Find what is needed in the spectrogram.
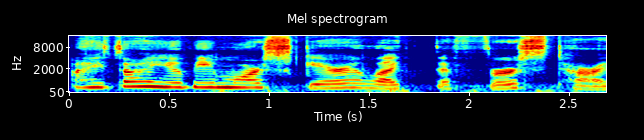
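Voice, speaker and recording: Pitching her voice high, a woman performs a put-on character voice. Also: moderate pace. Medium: read story. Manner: brash, swearing.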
